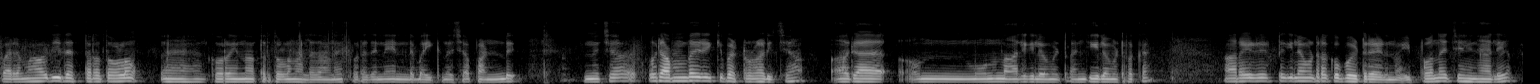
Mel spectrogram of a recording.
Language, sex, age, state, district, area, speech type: Malayalam, male, 18-30, Kerala, Wayanad, rural, spontaneous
